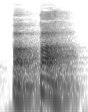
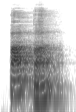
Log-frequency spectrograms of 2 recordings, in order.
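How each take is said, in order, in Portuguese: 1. A sílaba tônica é a última. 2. A sílaba tônica é a primeira. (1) "papá tem acento na última sílaba" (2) "papa não tem acento"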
